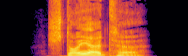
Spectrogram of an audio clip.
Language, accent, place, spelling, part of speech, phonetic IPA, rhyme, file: German, Germany, Berlin, steuerte, verb, [ˈʃtɔɪ̯ɐtə], -ɔɪ̯ɐtə, De-steuerte.ogg
- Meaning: inflection of steuern: 1. first/third-person singular preterite 2. first/third-person singular subjunctive II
